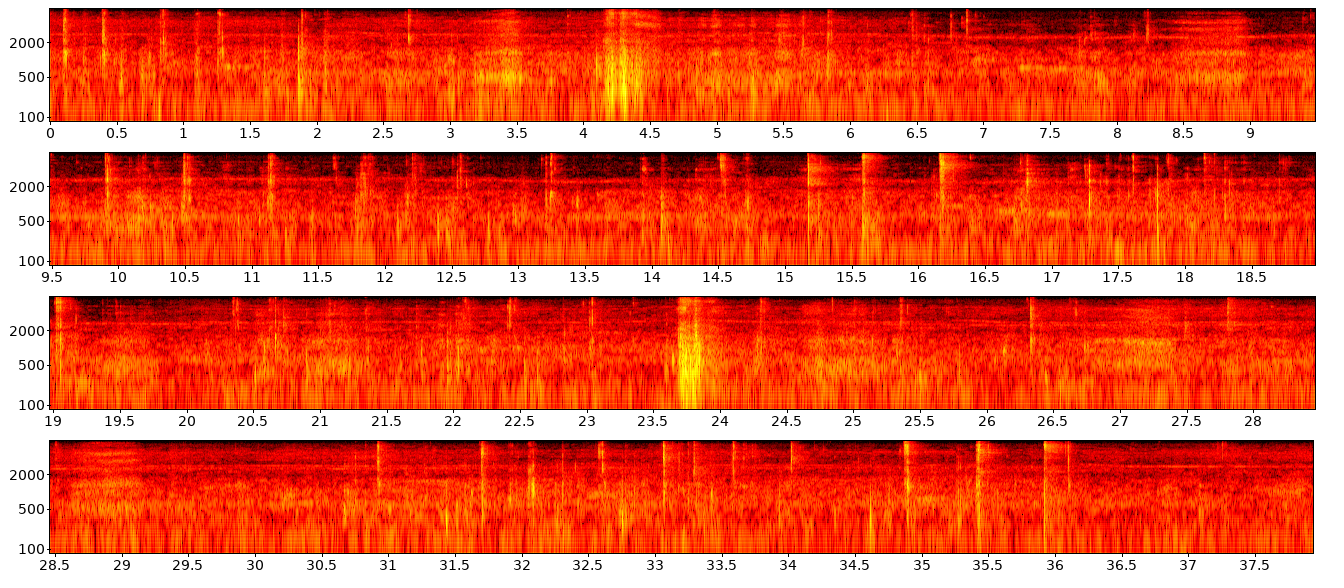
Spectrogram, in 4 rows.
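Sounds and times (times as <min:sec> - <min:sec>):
crunching bite: 0:00.0 - 0:07.0, 0:09.4 - 0:19.6, 0:20.3 - 0:25.6, 0:30.6 - 0:34.1, 0:34.7 - 0:36.2
person chewing food: 0:00.0 - 0:37.8.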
